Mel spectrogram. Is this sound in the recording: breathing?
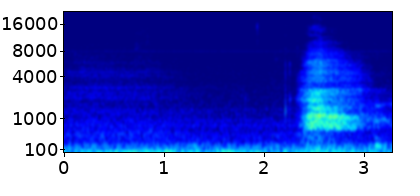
yes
